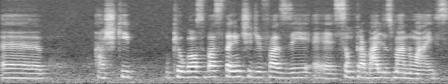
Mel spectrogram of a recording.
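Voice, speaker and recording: A woman's fairly low voice at a very slow pace. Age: 30s. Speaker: sex therapist. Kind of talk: podcast interview.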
